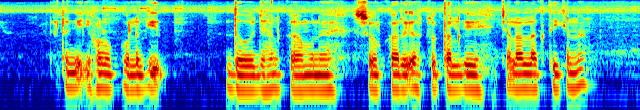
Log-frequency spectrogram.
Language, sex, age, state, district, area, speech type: Santali, male, 18-30, Jharkhand, Seraikela Kharsawan, rural, spontaneous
